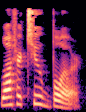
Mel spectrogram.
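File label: "WATER TUBE BOILER", English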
